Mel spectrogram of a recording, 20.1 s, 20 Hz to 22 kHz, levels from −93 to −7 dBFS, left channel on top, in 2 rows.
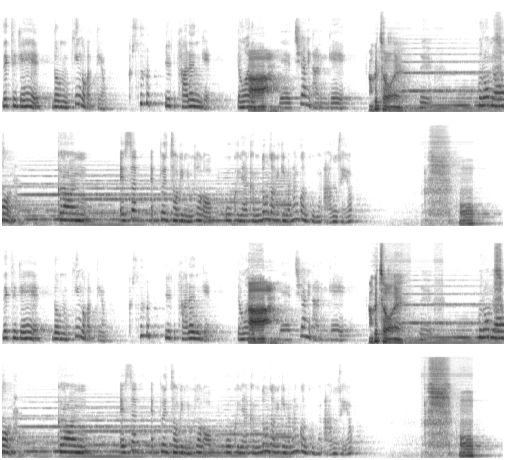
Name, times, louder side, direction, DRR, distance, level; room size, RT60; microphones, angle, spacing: voice 1, 0.0-2.1 2.8-3.0 3.3-4.2 4.7-5.1 5.5-6.9 8.3-8.7 9.5-10.4 11.2-11.8 12.4-17.1, equal, 55° left, 1.0 m, -33 dB
voice 2, 4.9-5.4 7.3-8.1 9.9-10.0 18.5-19.5, right 4 dB, 75° right, 0.8 m, -28 dB
sound 1, 8.0-15.8, equal, 30° left, 1.3 m, -40 dB
25.5 x 24.0 x 9.0 m
head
